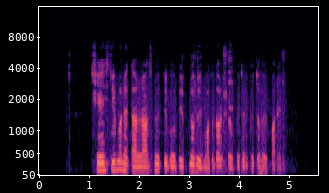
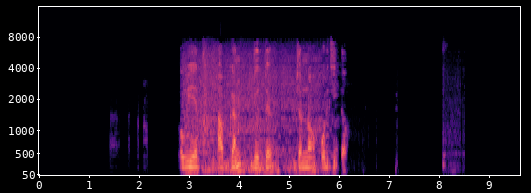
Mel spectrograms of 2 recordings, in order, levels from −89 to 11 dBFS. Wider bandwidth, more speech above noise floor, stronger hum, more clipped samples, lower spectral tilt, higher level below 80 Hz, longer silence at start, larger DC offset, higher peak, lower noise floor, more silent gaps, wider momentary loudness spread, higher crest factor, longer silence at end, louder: second, 6.8 kHz vs 7.8 kHz; second, 55 dB vs over 71 dB; neither; neither; first, -8.5 dB/octave vs -5.5 dB/octave; about the same, -66 dBFS vs -62 dBFS; second, 1.05 s vs 2.8 s; neither; second, -8 dBFS vs 0 dBFS; second, -80 dBFS vs under -90 dBFS; second, none vs 6.54-7.11 s, 7.19-8.05 s; about the same, 10 LU vs 11 LU; second, 18 dB vs 24 dB; second, 0.7 s vs 1.5 s; second, -26 LUFS vs -20 LUFS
